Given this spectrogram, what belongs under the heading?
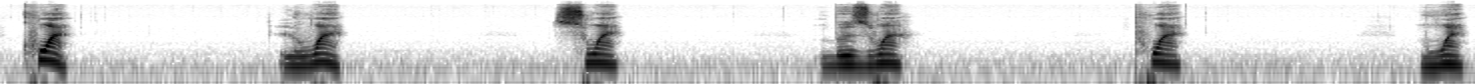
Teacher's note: A W sound, w, followed by the nasal IN, which is un. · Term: nasal combination ouin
